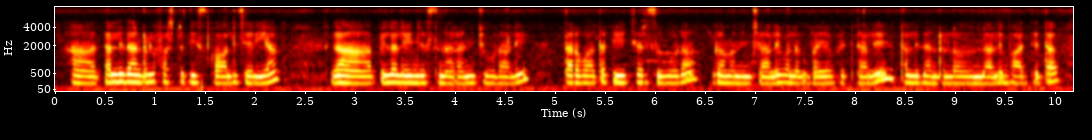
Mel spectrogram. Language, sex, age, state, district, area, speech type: Telugu, female, 30-45, Telangana, Warangal, rural, spontaneous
